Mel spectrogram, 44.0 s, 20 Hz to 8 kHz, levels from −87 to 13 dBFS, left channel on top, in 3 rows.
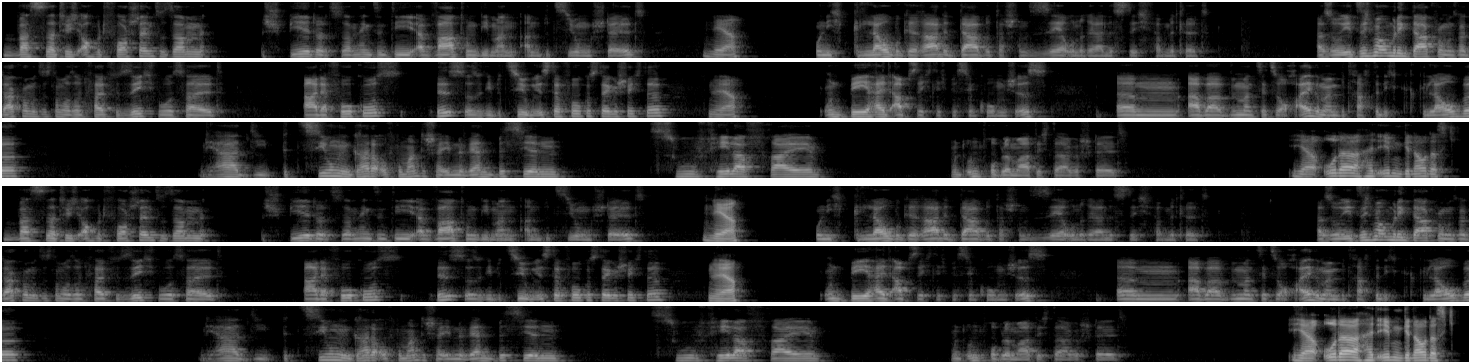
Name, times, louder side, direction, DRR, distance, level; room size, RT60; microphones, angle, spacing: voice 1, 0.0-2.1 2.6-6.4 8.1-12.0 13.1-16.9 17.7-18.6 19.0-21.3 22.9-25.1 25.8-28.6 28.9-29.5 31.3-32.0 32.4-34.9 35.8-37.5 38.8-40.6, left 2 dB, 30° left, 0.6 m, -35 dB
voice 2, 7.0-7.4 21.7-22.0 42.2-43.8, right 7 dB, 65° right, 0.3 m, -27 dB
12.0 x 5.7 x 2.4 m
head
